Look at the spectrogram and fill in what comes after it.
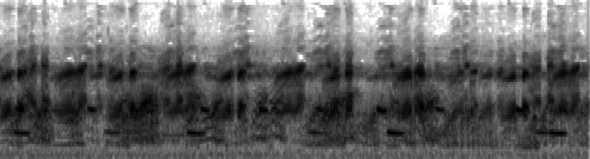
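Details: Numerous frogs croaking together, a continuous raspy pulsing chorus punctuated by short flat tonal notes at irregular intervals, no other sounds.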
